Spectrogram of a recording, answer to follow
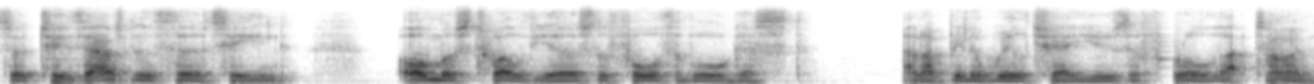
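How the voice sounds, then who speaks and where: At a moderate pace, a man with a very deep, low pitch and a dark, mellow tone talks with ordinary pitch variation and some vocal fry. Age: 60s. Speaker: children's author. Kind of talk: interview. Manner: halting.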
